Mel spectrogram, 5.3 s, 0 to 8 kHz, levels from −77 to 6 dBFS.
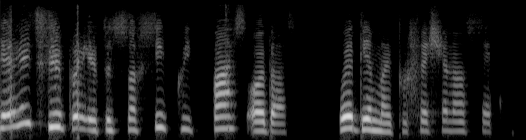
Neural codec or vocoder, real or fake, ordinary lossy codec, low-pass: codec, 16 kHz, 0.5 kbps, X-Codec, HuBERT features, trained on general audio; fake; none; 7.2 kHz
